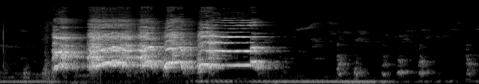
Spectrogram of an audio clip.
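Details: Pelung Bangkok rooster eating beside hens. It delivers a strong, rasping crow of about two seconds in pulsing segments, over a low steady hum, followed by soft, quiet clucking.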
